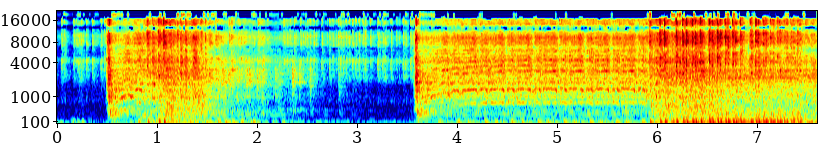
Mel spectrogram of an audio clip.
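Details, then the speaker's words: 27 hp Kawasaki zero-turn mower engine restarted hot after mowing, on a relatively cool day: cranks a few seconds, stumbles, then catches late and slowly builds revs. Owner suspects a sticking fuel shutoff solenoid in the carburetor starving it of fuel. "what what led me to it when i think the problem is is the fuel shutoff solenoid in the carburetor uh that keeps fuel from getting p"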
